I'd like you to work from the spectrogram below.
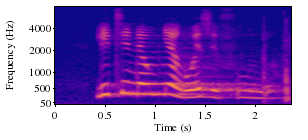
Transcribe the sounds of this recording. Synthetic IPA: litʰintʼɛum̩ɲaŋɡʱɔwɛzefuːndʱɔ

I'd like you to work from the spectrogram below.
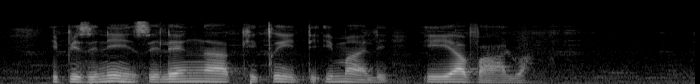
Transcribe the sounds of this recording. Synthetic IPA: ib̥ʱizinisilɛŋakʰiǀid̥ʱiʔimali | ɛjavaːlwa

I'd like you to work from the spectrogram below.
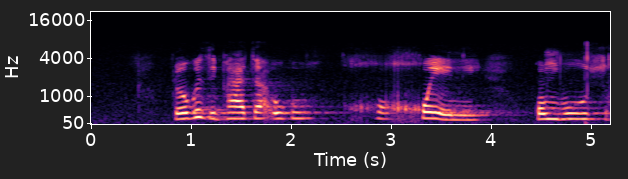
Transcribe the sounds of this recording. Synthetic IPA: lok̬uzipʰatʰaʔuk̬u | xweni | k̬wom̩ɓuːsɔ

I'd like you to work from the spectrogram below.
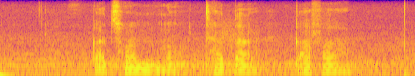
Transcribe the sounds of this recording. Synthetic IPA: kʼa̰t͡sʰwan̩nɔtʰatʼa | kʼafa

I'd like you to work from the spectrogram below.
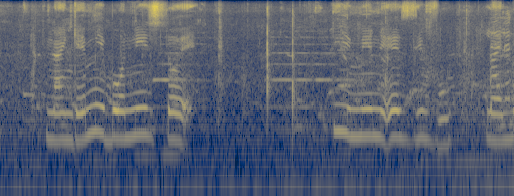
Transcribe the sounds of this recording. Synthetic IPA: naŋɡʱemiɓonisɔ | iminiezivulɛl

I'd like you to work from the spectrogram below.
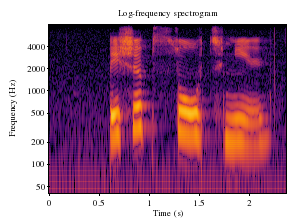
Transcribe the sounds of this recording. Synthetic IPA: b̥ɪʃəpsːɔˑtnju

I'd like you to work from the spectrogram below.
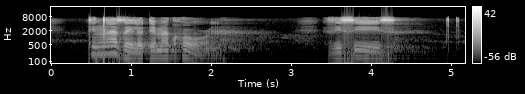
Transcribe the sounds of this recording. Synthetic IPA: tʼiŋ͡ǀazɛlɔtʼɛmakʰɔːna | visiːsḁ

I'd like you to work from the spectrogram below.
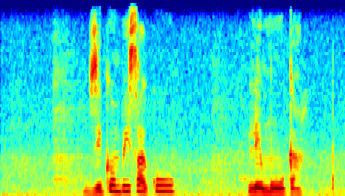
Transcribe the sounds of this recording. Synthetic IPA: b͡ʐikombisaku | lemuːka

